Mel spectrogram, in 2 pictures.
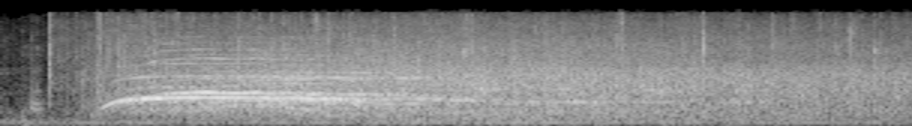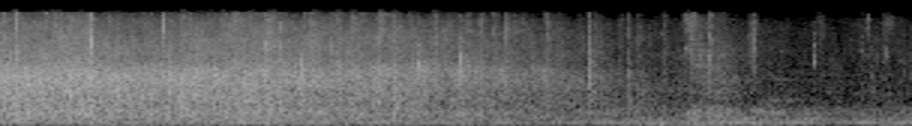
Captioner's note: applause and Cheering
